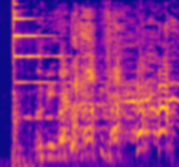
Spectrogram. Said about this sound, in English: Couldn't get to that bell quick enough.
